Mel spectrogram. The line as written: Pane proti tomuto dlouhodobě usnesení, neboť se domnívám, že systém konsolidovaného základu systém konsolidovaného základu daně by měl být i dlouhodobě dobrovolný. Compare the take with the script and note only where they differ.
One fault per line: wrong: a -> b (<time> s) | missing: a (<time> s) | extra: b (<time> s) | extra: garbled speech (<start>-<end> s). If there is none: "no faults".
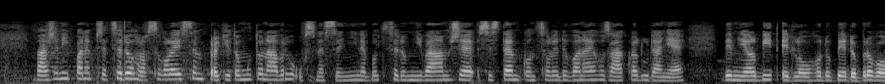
extra: předsedající hlasovala jsem (0.9 s)
wrong: dlouhodobě -> návrhu (2.6 s)
missing: systém konsolidovaného základu (6.5 s)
